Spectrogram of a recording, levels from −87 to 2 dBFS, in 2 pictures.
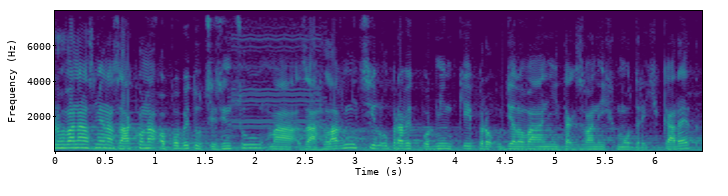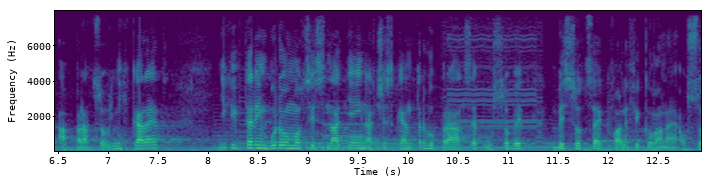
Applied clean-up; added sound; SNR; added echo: none; Keyboard (musical); 13 dB; none.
